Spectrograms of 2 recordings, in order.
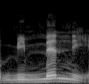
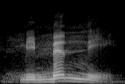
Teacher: To say min, minni is more easily said if you then assimilate these. So this first nun is then assimilated into the following mem, indicated by the doubling dogish. The second noon is assimilated into the following noon, represented by the dogish, and therefore this can be removed and this can be removed, and the resulting form then is me, men, ni.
